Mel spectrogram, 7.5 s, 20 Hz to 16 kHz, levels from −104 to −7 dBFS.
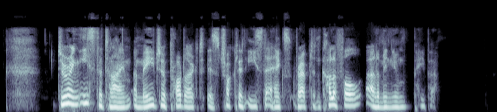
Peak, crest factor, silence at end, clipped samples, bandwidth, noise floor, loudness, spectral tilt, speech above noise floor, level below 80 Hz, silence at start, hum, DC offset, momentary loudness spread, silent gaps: -4 dBFS; 18 dB; 0.95 s; under 0.1%; 7.2 kHz; under -90 dBFS; -20 LUFS; -5.5 dB/octave; over 70 dB; -62 dBFS; 0.15 s; none; under 0.1%; 17 LU; none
